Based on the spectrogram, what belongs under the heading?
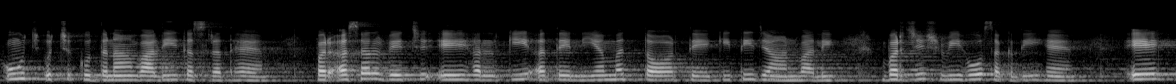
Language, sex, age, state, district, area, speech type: Punjabi, female, 30-45, Punjab, Hoshiarpur, urban, spontaneous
